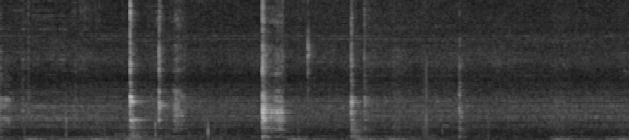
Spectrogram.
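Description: A metal ladle scrapes and clinks against a metal pot.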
